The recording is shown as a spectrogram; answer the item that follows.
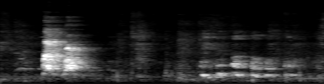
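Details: Pet dog Grimley, indoors while Coco watches television, gives one loud, sharp bark followed by a person talking in questioning tones.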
